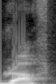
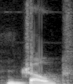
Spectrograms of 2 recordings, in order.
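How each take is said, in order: First: The word is pronounced 'draft', with an f. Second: The word is pronounced 'drowt', ending in t. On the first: The speaker calls it right. "इसका pronunciation ड्राफ्ट है" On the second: The speaker calls it wrong. "ड्राउट नहीं बोलेंगे इसको"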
